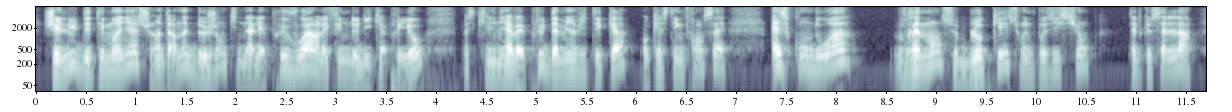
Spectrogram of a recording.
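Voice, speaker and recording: A man hosting a scripted commentary, talking emphatically and addressing listeners directly. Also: fairly high pitch. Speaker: host.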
